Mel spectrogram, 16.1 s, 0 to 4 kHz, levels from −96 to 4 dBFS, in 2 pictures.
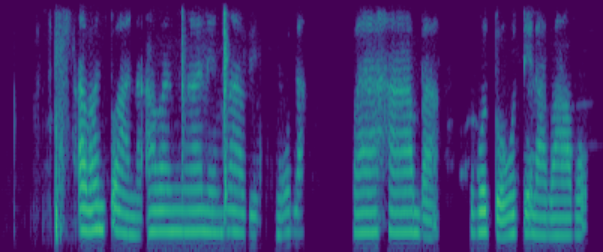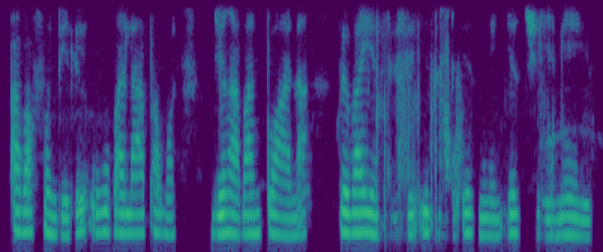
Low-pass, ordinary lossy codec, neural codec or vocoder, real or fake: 3.6 kHz; Opus, 24 kbps; none; real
